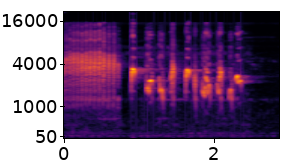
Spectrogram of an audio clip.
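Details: A streak-eared bulbul phrase opens with a rapid run of buzzy pulses, then breaks into about ten loud, liquid chirps and whistled notes that dip and rise before ending on a short level whistle.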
